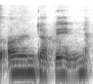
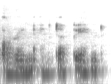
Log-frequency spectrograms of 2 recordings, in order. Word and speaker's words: Orendaben: Oh, it's Oren Daben. It's not Oren and Daben.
